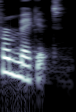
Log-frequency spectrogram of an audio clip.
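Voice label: "firmicute", English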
